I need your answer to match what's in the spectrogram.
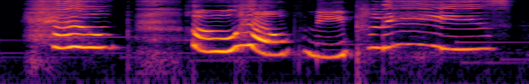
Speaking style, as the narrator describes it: feeling so afraid, she screamed out

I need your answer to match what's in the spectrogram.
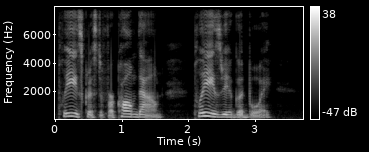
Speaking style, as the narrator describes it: In desperation, Walt hoarsely implored

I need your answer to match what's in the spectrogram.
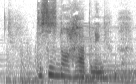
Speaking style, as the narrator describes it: Grover mumbled

